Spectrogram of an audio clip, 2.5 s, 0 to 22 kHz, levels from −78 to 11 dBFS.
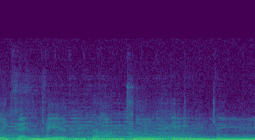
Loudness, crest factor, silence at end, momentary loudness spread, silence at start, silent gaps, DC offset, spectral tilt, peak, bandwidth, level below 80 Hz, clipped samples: -21 LUFS; 10 dB; 0 s; 3 LU; 0 s; none; under 0.1%; -8 dB/octave; -10 dBFS; 11 kHz; -40 dBFS; under 0.1%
